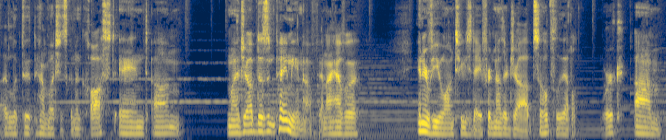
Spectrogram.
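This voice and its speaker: American man, deep voice, casual outro chat, rambling, hesitant, self-deprecating, sweary. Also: darkish tone. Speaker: voice actor, channel creator.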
